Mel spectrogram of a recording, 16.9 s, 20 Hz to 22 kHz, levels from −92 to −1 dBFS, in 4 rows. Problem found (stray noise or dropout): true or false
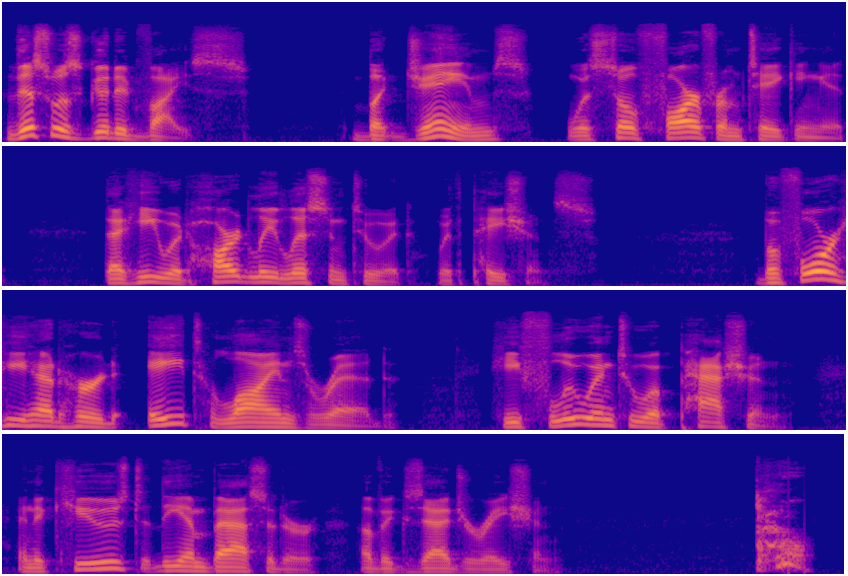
true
